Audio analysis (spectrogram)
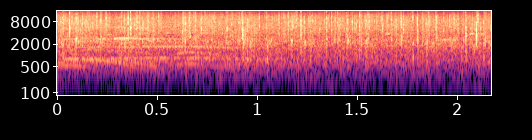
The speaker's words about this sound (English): Watch this. All right, now, round of applause for those of you who love naps. Love them.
